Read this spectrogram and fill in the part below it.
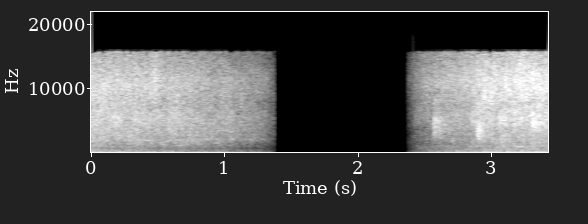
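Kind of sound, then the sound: household object, shower water running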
